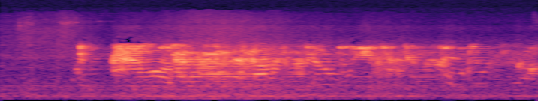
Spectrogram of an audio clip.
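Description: A phone ringtone plays over speakerphone while a call is placed, a tinny, melodic ringback tune running steadily throughout at moderate level, with background voices in the room.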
